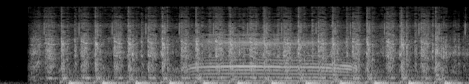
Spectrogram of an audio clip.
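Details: Suzuki LTZ400 ATV after a new OEM stator fitted: even starter cranking at about three beats a second with a steady whine, turning over freely but not firing yet.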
